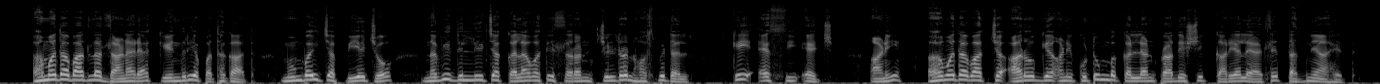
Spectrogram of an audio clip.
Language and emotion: Marathi, neutral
